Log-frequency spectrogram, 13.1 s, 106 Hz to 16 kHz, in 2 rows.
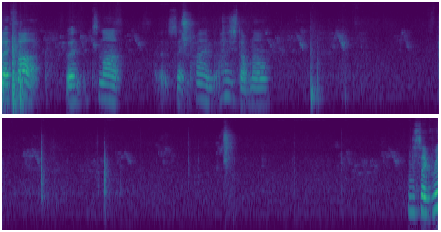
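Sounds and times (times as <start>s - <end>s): faint bird chirps: 6.8s - 10.6s, 11.2s - 12.9s.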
